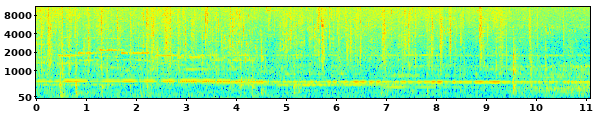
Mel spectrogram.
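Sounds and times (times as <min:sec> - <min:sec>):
water splashes and drips: 0:00.0 - 0:10.1
soft film score music: 0:00.0 - 0:11.0
water poured from pitcher: 0:02.2 - 0:06.4.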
